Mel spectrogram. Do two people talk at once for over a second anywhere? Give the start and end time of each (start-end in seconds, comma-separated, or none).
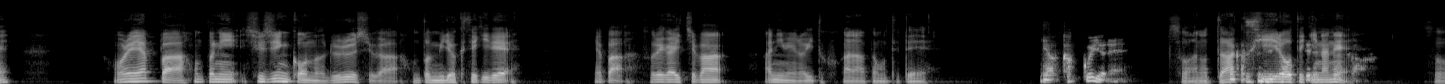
12.3-13.7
